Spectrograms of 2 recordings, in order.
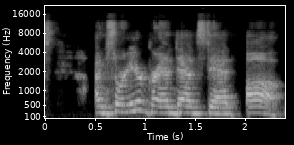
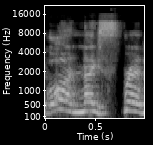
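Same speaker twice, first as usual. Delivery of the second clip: put-on sloppy, aggressive, pushy, pitched-up drunk voice; 5 semitones higher than usual. Acting out a drunk at a wake consoling family: drunk and aggressive. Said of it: "In a drunk and aggressive way".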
